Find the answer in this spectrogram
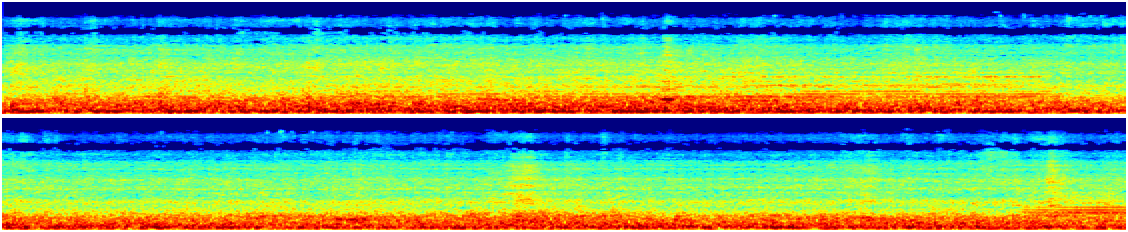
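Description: Freight train of tank cars and refrigerated boxcars rolling past, with a steady rumble and clatter of steel wheels on the rails. Faint steady tones sound over it during the first half and again near the end.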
